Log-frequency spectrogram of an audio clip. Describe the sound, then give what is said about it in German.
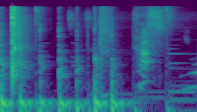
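A small group claps for about two seconds, sharp hand claps landing in a quick, uneven rhythm. Voices murmur underneath, and toward the end the clapping thins out. “Ein Leute, ein Applaus”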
